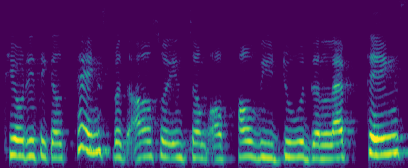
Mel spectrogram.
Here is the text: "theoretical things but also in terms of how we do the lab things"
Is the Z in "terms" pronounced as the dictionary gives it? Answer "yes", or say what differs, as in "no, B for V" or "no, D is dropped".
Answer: no, Z is dropped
